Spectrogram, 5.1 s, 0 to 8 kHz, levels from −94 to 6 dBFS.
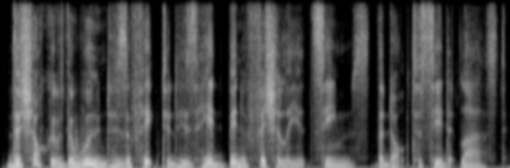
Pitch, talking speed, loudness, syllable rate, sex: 125 Hz, 200 wpm, -22 LUFS, 4.9 syllables/s, male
